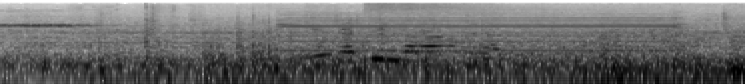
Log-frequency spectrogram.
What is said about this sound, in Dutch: De treinbegeleider duwt zijn sigaret uit en wandelt naar de trein. De trein vertrekt.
